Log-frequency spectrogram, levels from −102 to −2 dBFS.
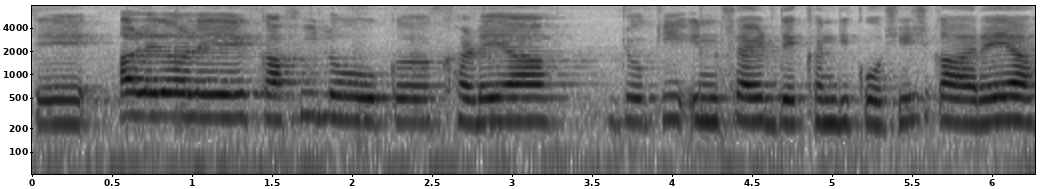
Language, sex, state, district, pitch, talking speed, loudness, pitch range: Punjabi, female, Punjab, Kapurthala, 250 Hz, 155 wpm, -16 LUFS, 240-265 Hz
